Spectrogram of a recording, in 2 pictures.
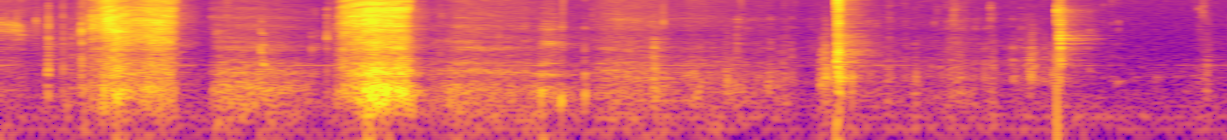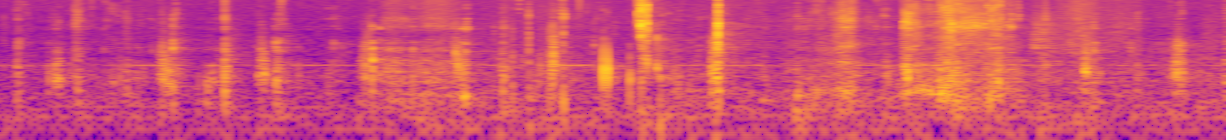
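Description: A person biting into and chewing a slice of rice-crust pizza with melted cheese, close to the microphone: a few louder crunchy bites in the first two seconds, then softer, scattered chewing clicks.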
